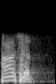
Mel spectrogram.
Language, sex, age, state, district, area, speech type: Kannada, male, 30-45, Karnataka, Bidar, urban, conversation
